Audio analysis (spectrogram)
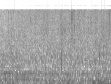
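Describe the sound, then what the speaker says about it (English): Dense, steady buzzing of many honeybees swarming around an open Langstroth hive during a field-day inspection, a close continuous hum with no talk over it. "There's a lot of bees there."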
